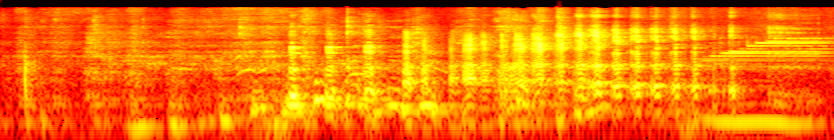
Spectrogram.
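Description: A woman laughing hard in quick, rapid pulses that build about a second in and end in a held note, with music from the show playing underneath.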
